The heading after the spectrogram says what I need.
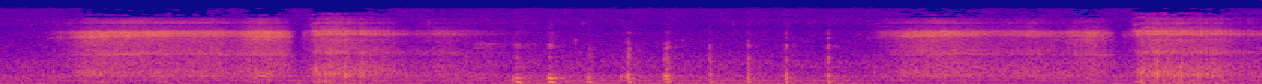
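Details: Boy (little brother) snoring: long, hissing, whistly breaths with a run of short clicky snorts between them.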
